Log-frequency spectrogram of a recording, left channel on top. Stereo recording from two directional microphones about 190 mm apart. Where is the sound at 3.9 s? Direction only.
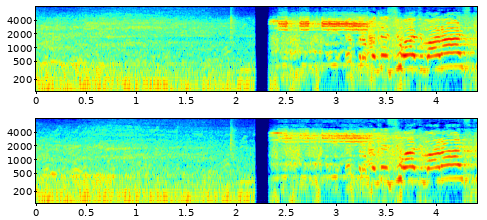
25° left (ahead or behind).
